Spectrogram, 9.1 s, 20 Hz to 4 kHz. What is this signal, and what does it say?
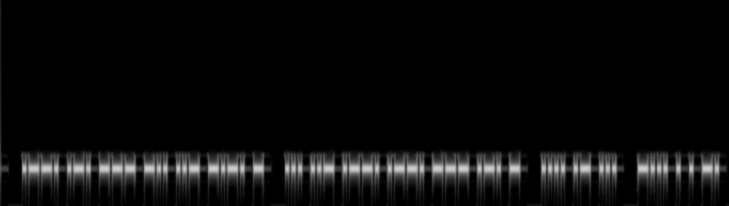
Morse code, heard as a keyed tone, about 30 wpm, 750 Hz. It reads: PRODUCT SUPPORT HAS BEEN
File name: Morse / 30WPM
